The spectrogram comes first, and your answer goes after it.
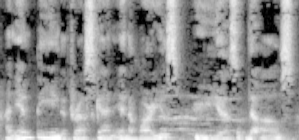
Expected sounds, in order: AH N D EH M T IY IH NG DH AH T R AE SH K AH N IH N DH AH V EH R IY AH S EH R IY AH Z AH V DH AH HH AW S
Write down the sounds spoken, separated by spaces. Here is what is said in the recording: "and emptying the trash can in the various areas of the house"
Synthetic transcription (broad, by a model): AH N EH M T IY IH NG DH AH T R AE S K AH N IH N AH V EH R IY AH S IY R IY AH S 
